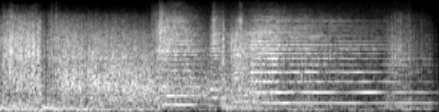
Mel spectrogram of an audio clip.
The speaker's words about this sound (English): The mortar fire comes thick and fast, with fireballs lighting up the night sky and clouds of smoke.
